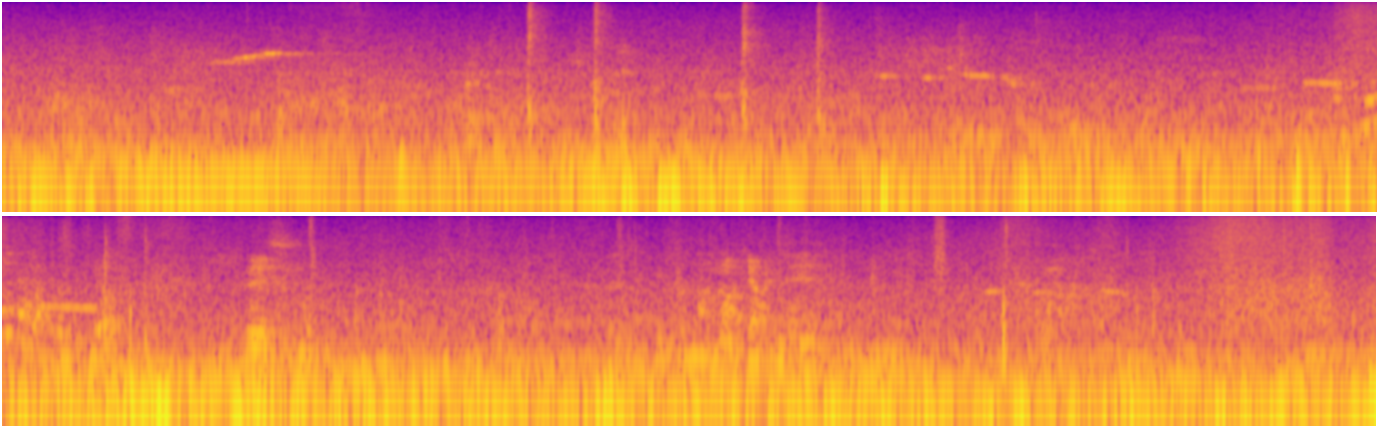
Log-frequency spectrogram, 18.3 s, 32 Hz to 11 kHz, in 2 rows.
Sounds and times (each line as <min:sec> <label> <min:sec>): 0:01.4 whistling man working nearby 0:02.2
0:05.8 whistling man working nearby 0:06.8
0:15.7 whistling man working nearby 0:16.9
